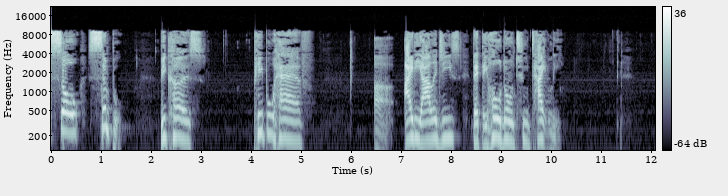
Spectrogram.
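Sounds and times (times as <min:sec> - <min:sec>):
man speaking into microphone: 0:00.0 - 0:01.4, 0:02.2 - 0:03.2, 0:04.0 - 0:05.3, 0:06.5 - 0:10.3
faint steady hum: 0:00.0 - 0:12.0.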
